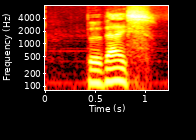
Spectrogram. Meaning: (noun) 1. proof 2. evidence 3. the totality of proof and/or evidence used to make a case; argumentation 4. attesting document, permit 5. licence, permit (document allowing one to use certain vehicles)
- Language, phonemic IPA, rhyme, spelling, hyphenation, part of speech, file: Dutch, /bəˈʋɛi̯s/, -ɛi̯s, bewijs, be‧wijs, noun / verb, Nl-bewijs.ogg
